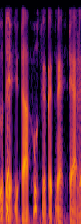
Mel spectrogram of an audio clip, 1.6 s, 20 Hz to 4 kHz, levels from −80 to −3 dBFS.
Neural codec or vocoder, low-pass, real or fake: autoencoder, 22.05 kHz, a latent of 192 numbers a frame, VITS, trained on many speakers; 3.6 kHz; fake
